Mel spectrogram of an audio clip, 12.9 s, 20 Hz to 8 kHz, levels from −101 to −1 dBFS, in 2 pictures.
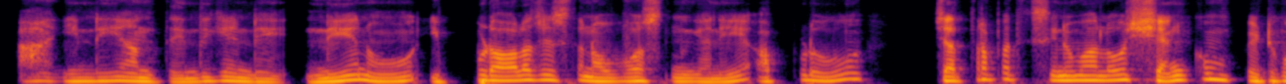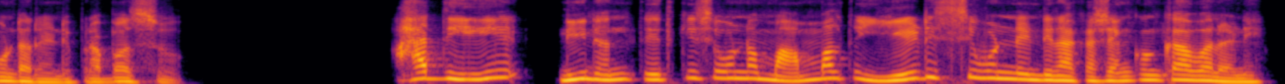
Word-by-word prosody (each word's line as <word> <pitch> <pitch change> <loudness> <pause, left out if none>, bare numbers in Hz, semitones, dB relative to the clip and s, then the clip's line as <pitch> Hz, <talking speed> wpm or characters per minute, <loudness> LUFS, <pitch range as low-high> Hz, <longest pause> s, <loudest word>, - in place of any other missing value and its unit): ఆ! - - -5 0.2
ఎండీ. 130 +1 -2
అంతెందుకేండి. 125 0 -3 0.3
నేను 160 +2 +1 0.3
ఇప్పుడు 115 +8 -3
ఆలోచిస్తే 175 0 -2
నవ్వొస్తుంది 130 0 -2
గానీ 115 +2 -3 0.2
అప్పుడు 160 +3 -7 0.6
'చత్రపతి' 180 +7 -3
సినిమాలో 165 0 0 0.2
శంకం 170 +6 0
పెట్టుకుంటారండి 135 -7 -1
ప్రభాసు. 110 -1 -1 1.3
అది 220 -2 +4 0.5
నేనెంత 195 -1 +4
యెతికేసే 235 +6 -3
వాడినో 235 -1 +1
మా 155 - +5
అమ్మలాతో 230 +5 0 0.2
ఏడిస్సే 265 +5 +1
వోడినండి 205 -7 +4
నాకా 150 -1 +1
శంఖం 155 +4 +1
కావాలని. 145 -10 +4
160 Hz, 115 wpm, -24 LUFS, 130-190 Hz, 1.3 s, మా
